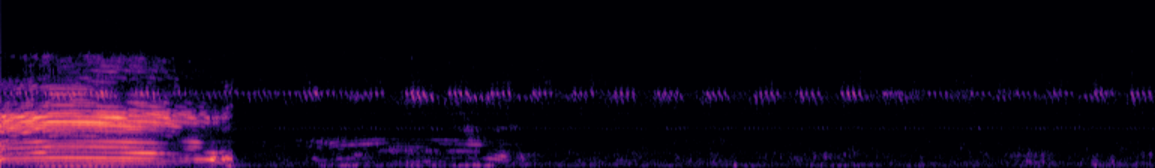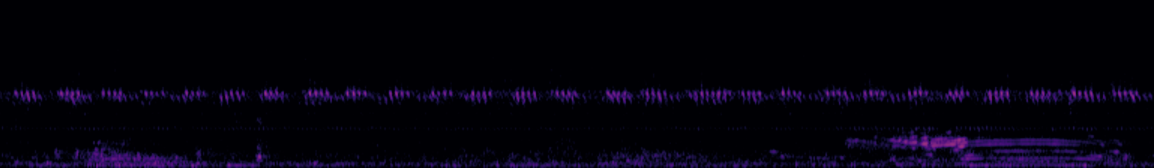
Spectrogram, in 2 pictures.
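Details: Rutting red deer stag at night in the El Rocío marsh of Doñana, Spain, near the camera: a loud, grating roar opens, then faint roars of farther stags answer amid the rhythmic trill of crickets.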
